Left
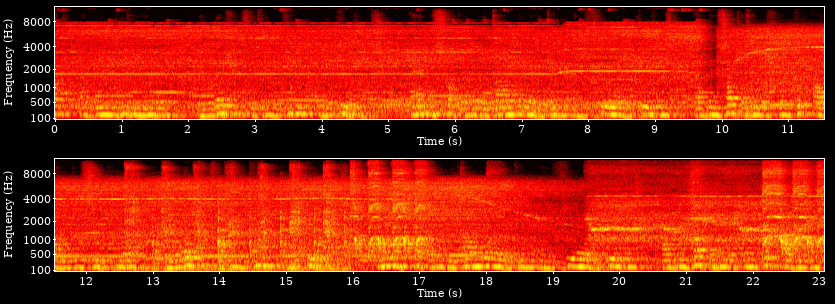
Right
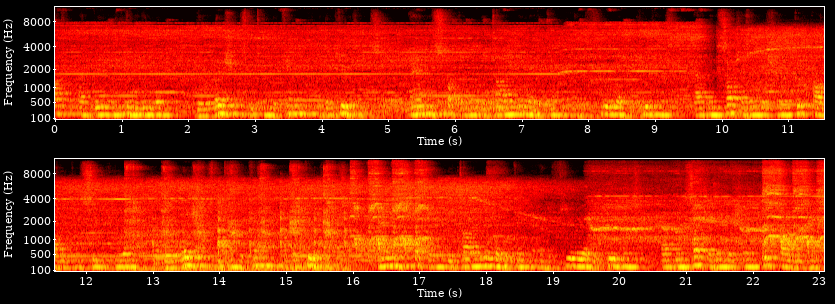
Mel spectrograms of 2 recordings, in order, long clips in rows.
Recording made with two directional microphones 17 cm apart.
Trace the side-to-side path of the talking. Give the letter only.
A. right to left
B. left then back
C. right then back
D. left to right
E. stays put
B.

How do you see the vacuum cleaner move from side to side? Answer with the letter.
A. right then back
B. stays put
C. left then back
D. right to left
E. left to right
B.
